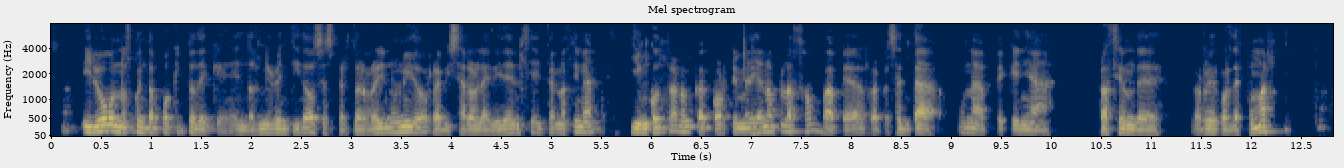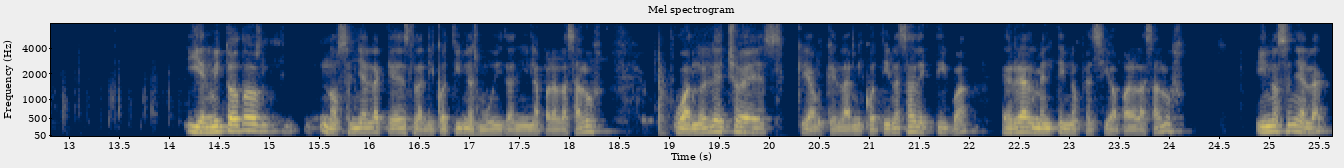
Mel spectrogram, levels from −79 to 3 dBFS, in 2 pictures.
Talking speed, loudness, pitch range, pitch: 165 wpm, -22 LUFS, 105-140 Hz, 120 Hz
